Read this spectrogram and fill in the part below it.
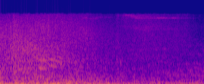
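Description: A sword slashes and strikes with a heavy impact.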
